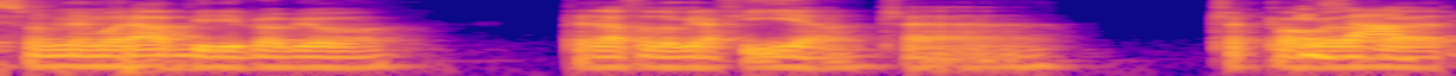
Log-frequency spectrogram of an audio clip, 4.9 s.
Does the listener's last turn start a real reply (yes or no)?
yes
